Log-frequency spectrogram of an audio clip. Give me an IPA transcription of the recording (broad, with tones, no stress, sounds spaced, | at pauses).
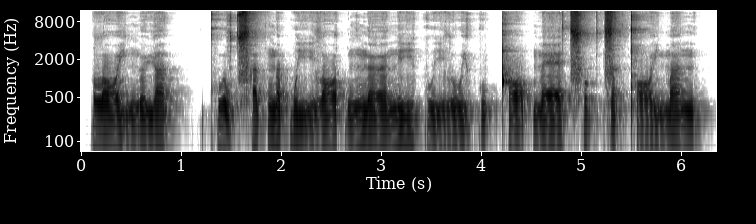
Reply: l ɔː˨˩ j ŋ ɵ˨˧ ɥ ɐ˧ k̚ | kʷʰ ɐ˨˩ w t͡sʰ ɐ˨˥ k̚ n̪ ɐ˥ p̚ w iː˨˩ l ɔː˨ t̚ ʊ˨˥ ŋ n̪ œː˨˧ n̪ iː˥ kʷ iː˨˩ l uː˨ j kʷ ɐ˨˥ p̚ kʰ ɔː˨ p̚ m ɛː˨ t͡sʰ ʊ˥ k̚ t͡s ɐ˧ k̚ t̪ʰ ɔː˨˧ j m ɐ˥ n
